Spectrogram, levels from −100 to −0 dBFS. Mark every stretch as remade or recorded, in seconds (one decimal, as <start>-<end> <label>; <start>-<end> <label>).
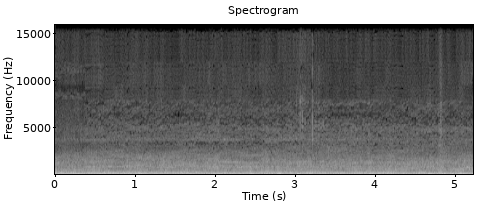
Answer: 0.0-5.2 remade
